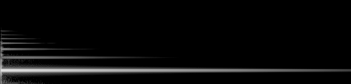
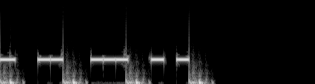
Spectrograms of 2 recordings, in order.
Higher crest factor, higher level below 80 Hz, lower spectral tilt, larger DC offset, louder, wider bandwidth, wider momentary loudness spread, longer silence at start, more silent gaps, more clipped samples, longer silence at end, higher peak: about the same, 14 dB vs 14 dB; second, -68 dBFS vs -26 dBFS; second, -6 dB/octave vs -9.5 dB/octave; neither; second, -16 LUFS vs -13 LUFS; first, 3.5 kHz vs 2.4 kHz; first, 24 LU vs 4 LU; about the same, 0 s vs 0 s; second, none vs 0.27-0.37 s, 1.67-1.76 s; neither; about the same, 1 s vs 1.1 s; second, -4 dBFS vs 0 dBFS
